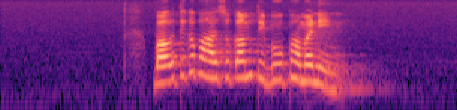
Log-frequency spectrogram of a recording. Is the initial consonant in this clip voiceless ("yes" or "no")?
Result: no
